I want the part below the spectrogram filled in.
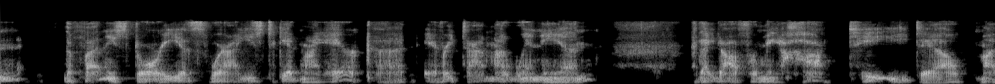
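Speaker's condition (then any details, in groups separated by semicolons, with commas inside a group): Laryngectomy after cancer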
